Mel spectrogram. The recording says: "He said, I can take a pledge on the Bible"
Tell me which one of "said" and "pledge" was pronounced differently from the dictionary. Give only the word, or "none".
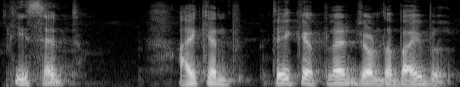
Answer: none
